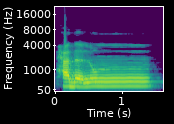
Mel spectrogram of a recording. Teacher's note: mim has an automatic nasalization. So if I hold the nose, I'll feel that ghunna coming. Habalum. So this is what idgham with ghunna is.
